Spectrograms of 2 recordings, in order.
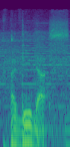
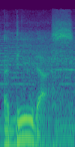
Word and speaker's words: Adidas: say that feed us without stressing on any syllable in particular Adidas Adidas Adidas pretty straightforward but in English or American it is generally pronounced Adidas insisting or stressing on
